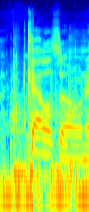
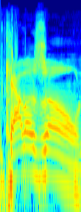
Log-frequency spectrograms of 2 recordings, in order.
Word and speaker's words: calzone: Yeah, he talks me into a calzone every now and then. Calzone, not calzone, calzone. If you don't believe me that's how it's pronounced, just ask old Dave Mills.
